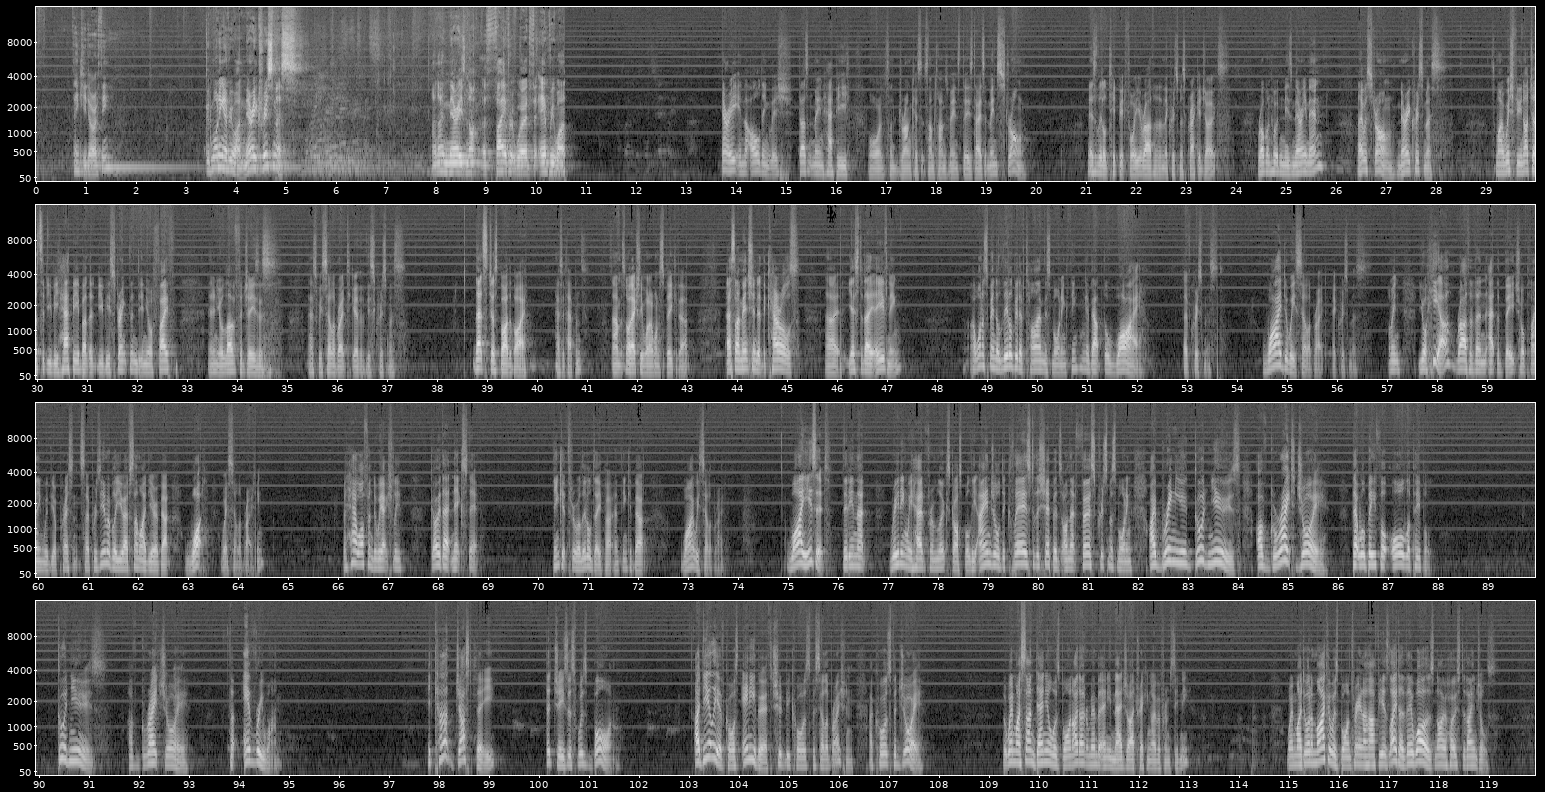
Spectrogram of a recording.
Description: Various Service Type: Sunday AM Bible Text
